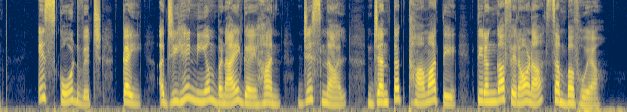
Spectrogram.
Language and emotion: Punjabi, neutral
